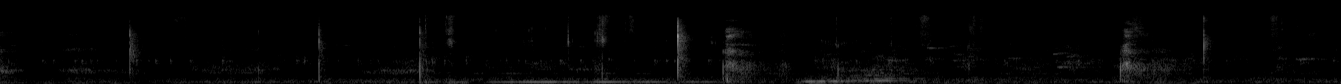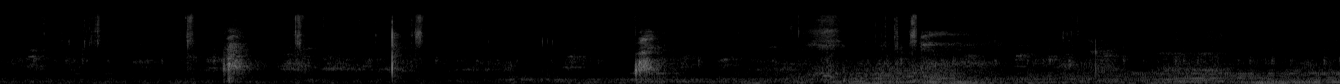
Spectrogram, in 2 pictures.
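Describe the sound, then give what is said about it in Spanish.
Knuckle cracking of the fingers: a long series of sharp, dry pops and clicks at irregular intervals, fairly quiet, with soft rustling and handling noise between the cracks. “Escuchen lo relajante que es ver o oír, oír, oír cómo se truenan los dedos.”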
